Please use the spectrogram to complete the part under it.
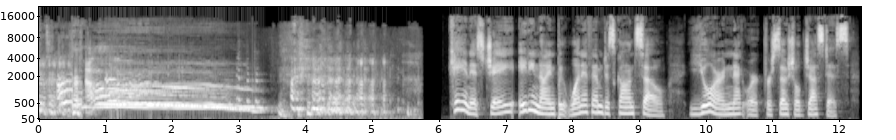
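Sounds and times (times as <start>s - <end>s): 
group of people howling imitating coyotes: 0.0s - 3.6s
people chuckling and laughing: 0.0s - 5.7s
speech: 0.5s - 1.0s, 6.2s - 12.3s.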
